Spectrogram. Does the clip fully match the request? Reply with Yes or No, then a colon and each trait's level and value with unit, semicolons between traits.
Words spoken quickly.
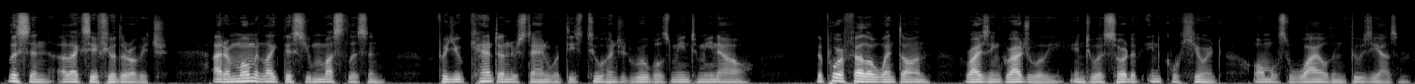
No: average, 165 wpm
